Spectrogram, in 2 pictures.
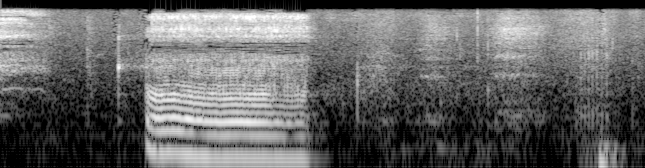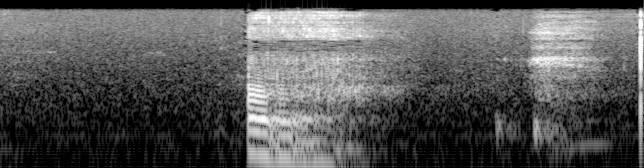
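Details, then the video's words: Five-month-old Continental Bulldog Filby sleeping and snoring inside; two rasping, wheezy snores about five seconds apart, each around a second long, with soft breathing and small rustles between them. "Filby im Schnarchmodus"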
